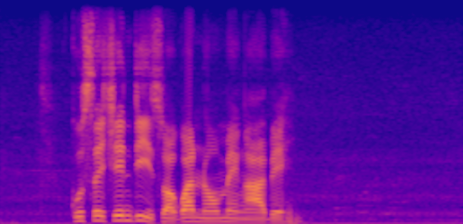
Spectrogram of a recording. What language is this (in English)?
Swati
